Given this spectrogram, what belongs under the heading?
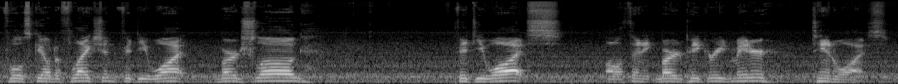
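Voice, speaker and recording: Man, mid-pitched voice, folksy repair technician, informal workbench demonstration, faint room noise behind. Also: fairly even intonation, slow. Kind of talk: informal hands-on demonstration and update for a customer.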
